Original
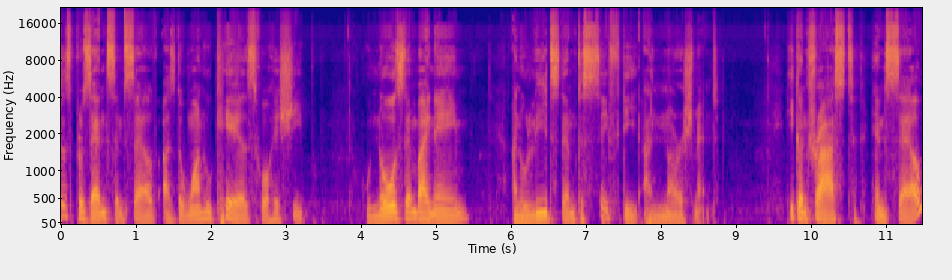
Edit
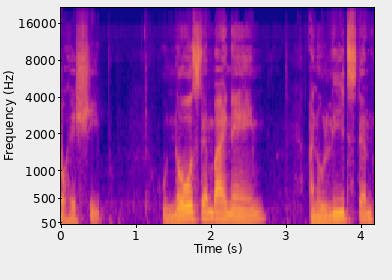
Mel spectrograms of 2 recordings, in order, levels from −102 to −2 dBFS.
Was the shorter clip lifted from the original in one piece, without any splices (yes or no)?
yes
